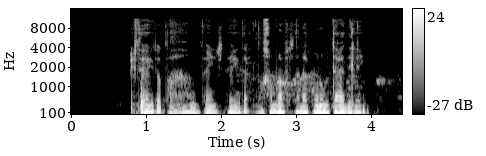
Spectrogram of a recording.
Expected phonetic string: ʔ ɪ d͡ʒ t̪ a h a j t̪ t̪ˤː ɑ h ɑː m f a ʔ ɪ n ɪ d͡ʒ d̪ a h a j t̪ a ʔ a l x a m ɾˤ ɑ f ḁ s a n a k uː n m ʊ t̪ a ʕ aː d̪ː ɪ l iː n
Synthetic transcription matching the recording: ʔ ɪ d͡ʒ t̪ a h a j t̪ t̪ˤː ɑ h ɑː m f a ʔ ɪ n ɪ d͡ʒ t̪ a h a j t̪ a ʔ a l x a m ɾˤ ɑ f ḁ s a n a k uː n m ʊ t̪ a ʕ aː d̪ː ɪ l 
